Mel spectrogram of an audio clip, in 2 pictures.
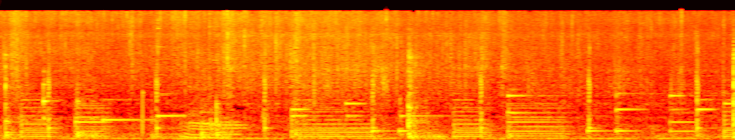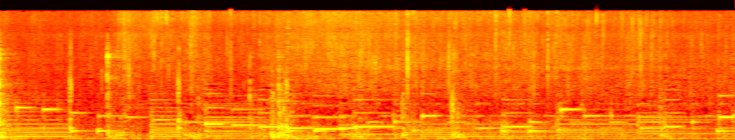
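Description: Chopped milkfish sisig sizzling in a hot carbon-steel wok while a wooden spatula stirs and scrapes it against the pan, frying the mix until it chars. Gentle background music plays over it.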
